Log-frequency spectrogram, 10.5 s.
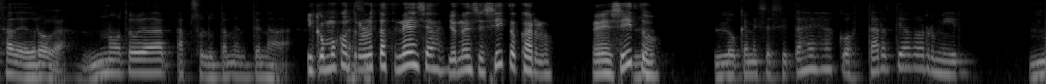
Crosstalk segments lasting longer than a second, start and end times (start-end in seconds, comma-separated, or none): none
